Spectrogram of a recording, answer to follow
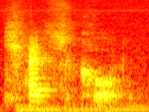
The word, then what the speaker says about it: Quetzalcoatl: The QU in that word has a hard K sound, which means it comes out sounding, instead of Quetzalcoatl, it's Quetzalcoatl.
